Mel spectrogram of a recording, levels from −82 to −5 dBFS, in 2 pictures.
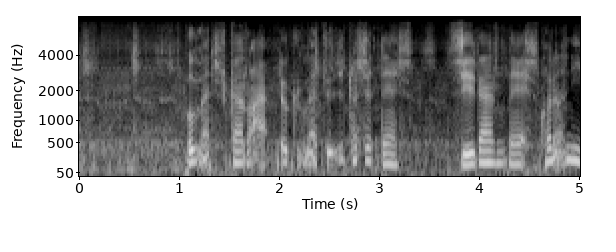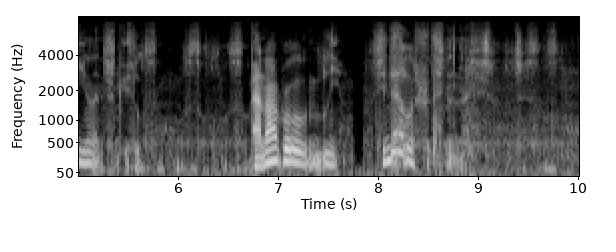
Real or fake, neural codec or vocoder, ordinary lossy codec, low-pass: fake; autoencoder, 22.05 kHz, a latent of 192 numbers a frame, VITS, trained on many speakers; none; 7.2 kHz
